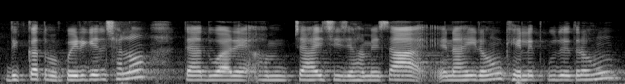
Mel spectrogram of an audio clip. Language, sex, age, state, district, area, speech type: Maithili, female, 18-30, Bihar, Darbhanga, rural, spontaneous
